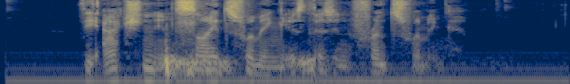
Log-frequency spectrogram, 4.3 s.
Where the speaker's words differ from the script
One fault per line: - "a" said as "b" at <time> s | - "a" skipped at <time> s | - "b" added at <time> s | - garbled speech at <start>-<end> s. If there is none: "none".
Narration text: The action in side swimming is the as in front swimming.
none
